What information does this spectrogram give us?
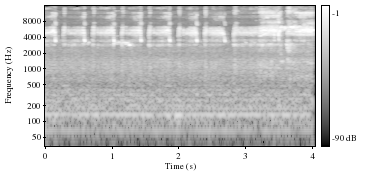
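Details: Black guillemot chick, hatched 29 June, at Seal Island National Wildlife Refuge, Maine, USA, on 13 July 2021 around midday, hearing a parent arrive with food: high, shrill, wheezy peeps about every half second, rising more continuously toward the end.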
